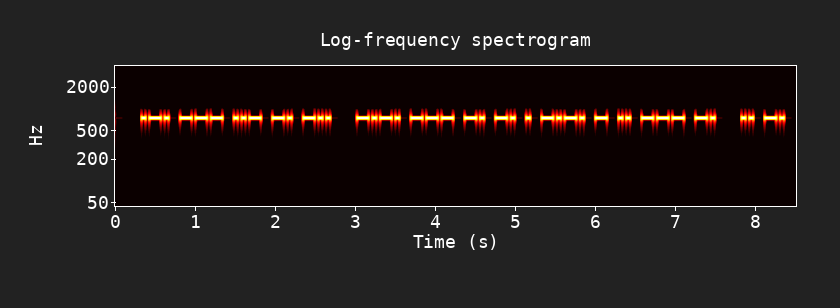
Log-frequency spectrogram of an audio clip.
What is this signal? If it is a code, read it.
Morse code, heard as a keyed tone, about 25 wpm, 750 Hz. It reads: ROUND CONNECTION IN
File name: Archive / 25 WPM / 25WPM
